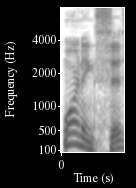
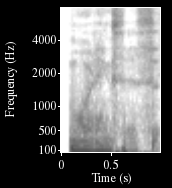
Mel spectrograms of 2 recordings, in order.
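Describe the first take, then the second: First: It is said in her own voice. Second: It is said in a put-on Shoto voice.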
